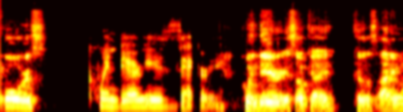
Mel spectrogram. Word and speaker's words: Quindarius Zachary: So you're Lil D's sister, and do you mind pronouncing his legal name for us? QUINDARIUS Zachary.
